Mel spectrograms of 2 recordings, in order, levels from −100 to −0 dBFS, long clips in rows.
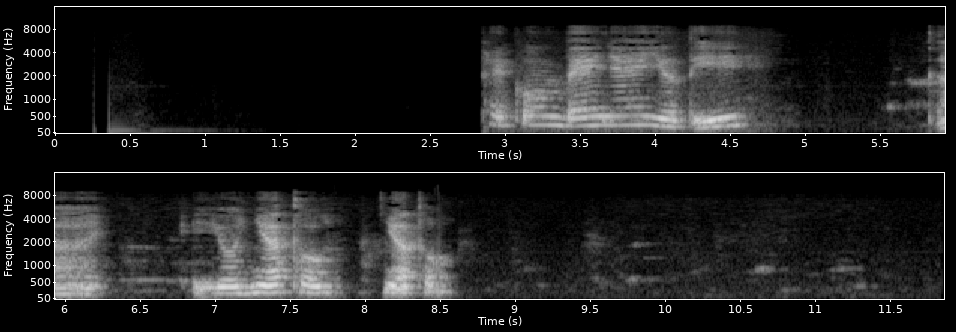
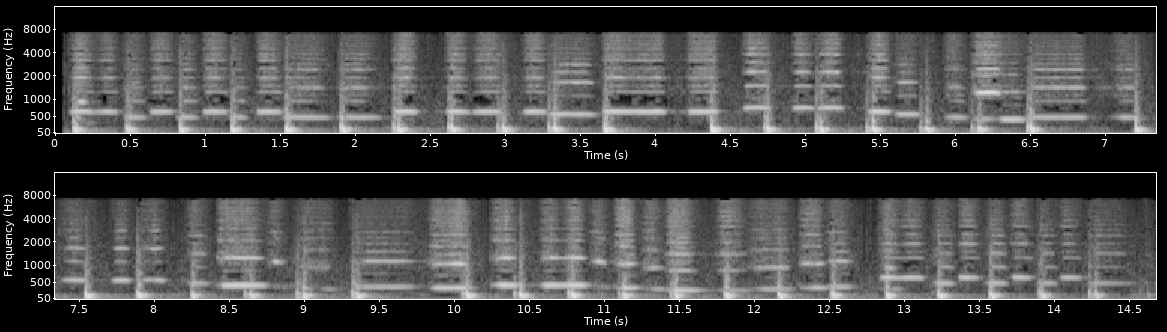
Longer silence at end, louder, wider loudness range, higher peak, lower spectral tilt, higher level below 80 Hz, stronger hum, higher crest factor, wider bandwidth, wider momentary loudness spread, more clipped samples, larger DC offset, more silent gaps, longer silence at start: first, 3.3 s vs 0 s; about the same, -24 LUFS vs -24 LUFS; first, 10 LU vs 3 LU; second, -6 dBFS vs 0 dBFS; about the same, -5.5 dB/octave vs -6 dB/octave; second, -70 dBFS vs -32 dBFS; neither; about the same, 22 dB vs 22 dB; first, 8.8 kHz vs 7.4 kHz; first, 16 LU vs 6 LU; neither; second, under 0.1% vs 0.4%; neither; first, 2.9 s vs 0.1 s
